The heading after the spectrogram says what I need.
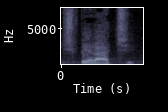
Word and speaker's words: speratae: Contrato de compra e venda, emptio rei sperati. Se escreve speratae, o final A-E, sperati, T-A-E no final.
